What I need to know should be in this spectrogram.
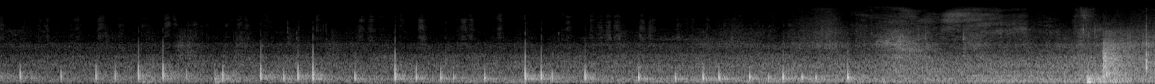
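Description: A marker taps and squeaks on a whiteboard.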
